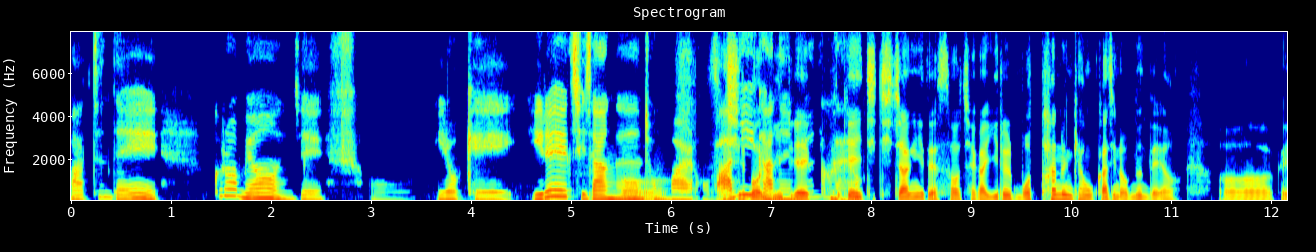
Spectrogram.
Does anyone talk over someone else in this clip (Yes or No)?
Yes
